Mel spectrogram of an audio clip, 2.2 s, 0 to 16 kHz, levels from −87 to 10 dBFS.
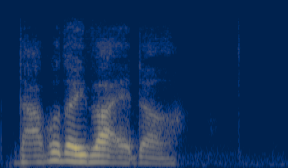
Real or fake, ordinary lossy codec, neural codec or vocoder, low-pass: fake; none; codec, 24 kHz, 0.5 kbps, DualCodec; 10.8 kHz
